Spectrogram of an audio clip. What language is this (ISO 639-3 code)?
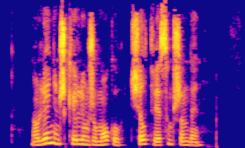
chm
